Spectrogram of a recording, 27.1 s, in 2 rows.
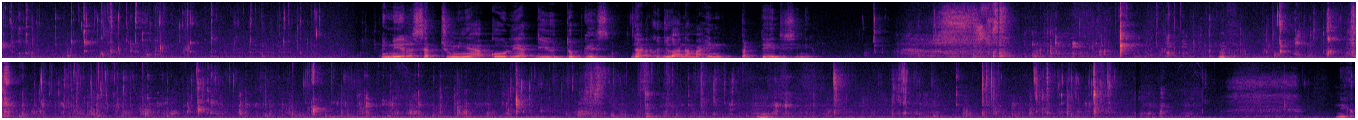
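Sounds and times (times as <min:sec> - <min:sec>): wet chewing and lip smacking: 0:00.0 - 0:03.8, 0:08.6 - 0:08.9, 0:09.7 - 0:25.7
low steady hum: 0:00.0 - 0:27.0.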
